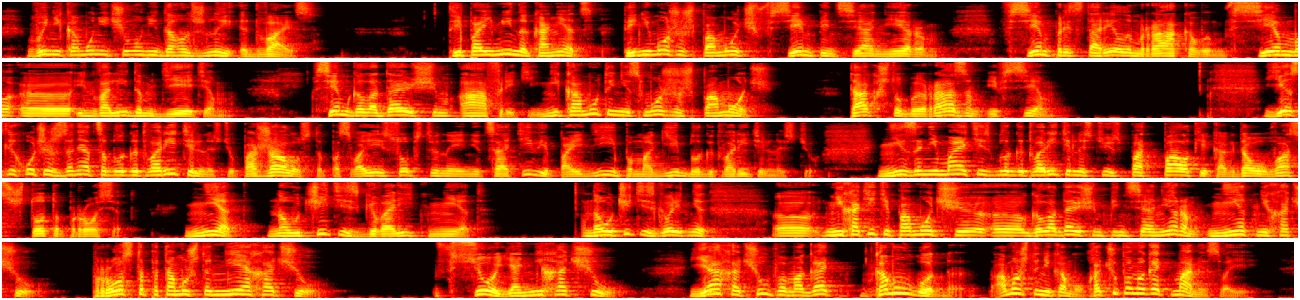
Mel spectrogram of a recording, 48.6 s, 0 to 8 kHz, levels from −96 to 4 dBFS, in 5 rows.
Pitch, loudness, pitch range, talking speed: 165 Hz, -21 LUFS, 130-190 Hz, 115 wpm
